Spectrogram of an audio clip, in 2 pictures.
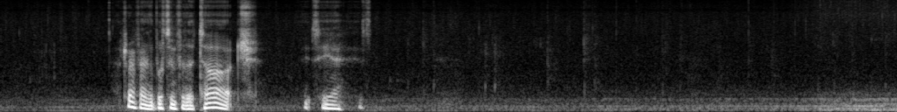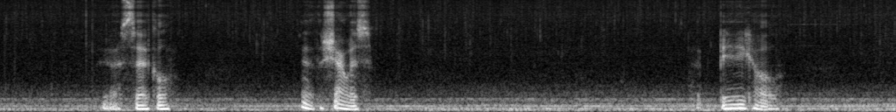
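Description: A low droning hum fills a large echoing space.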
